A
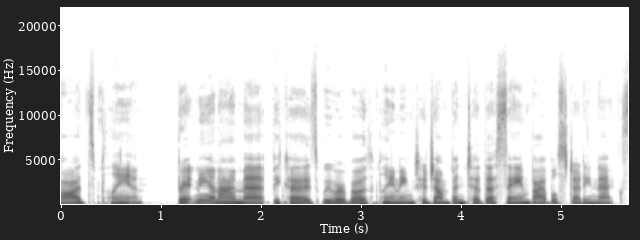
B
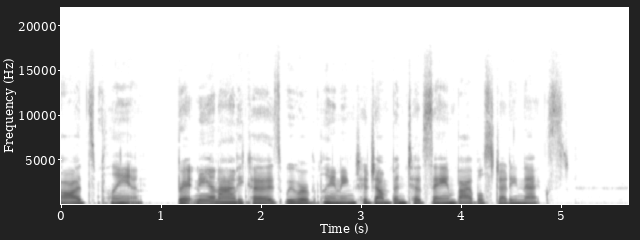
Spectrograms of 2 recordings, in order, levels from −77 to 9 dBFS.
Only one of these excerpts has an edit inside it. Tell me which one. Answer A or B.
B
